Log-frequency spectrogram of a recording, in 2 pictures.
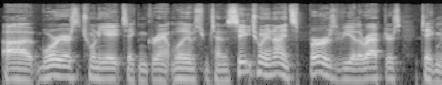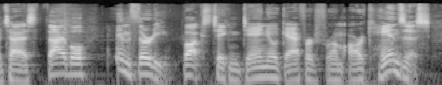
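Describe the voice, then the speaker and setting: A man's voice: fairly low pitch, expressive, fairly bright tone. Young man, podcast host, casual sports chat, blunt, filler-heavy. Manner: blunt, quick to laugh, fillers like uh.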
